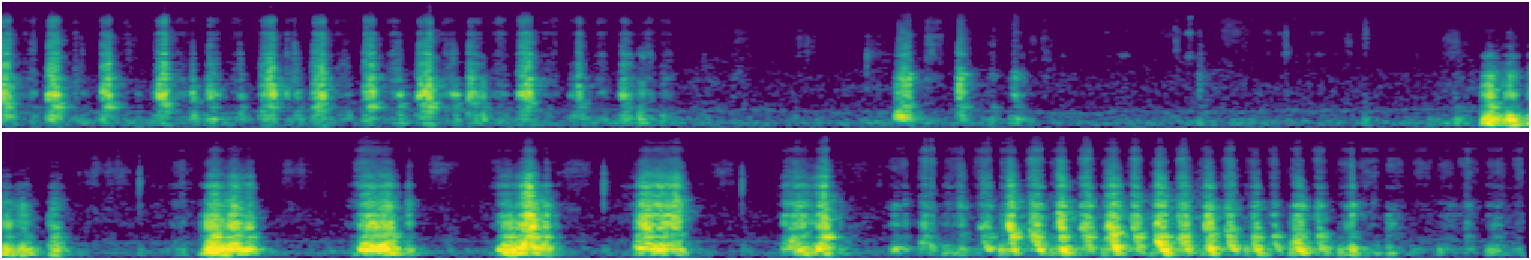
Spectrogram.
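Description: A wooden stylus scratches the black wax coating off a scratch art sheet with a reindeer and Santa picture, lying flat on a table and held by one hand. Quick, dry scratchy strokes come in a rapid run, then a quiet pause with a few faint strokes. Six longer, louder rasping strokes follow, ending in a dense stretch of fast scratching.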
